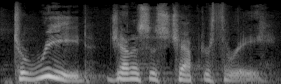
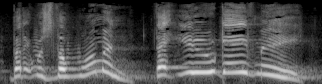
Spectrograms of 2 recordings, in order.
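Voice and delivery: higher, louder protest shifting the blame; Adam pleads his excuse up high and loud; defensive Adam; 7 semitones higher, 9 dB louder than usual. Acted. Adam blames Eve before God.

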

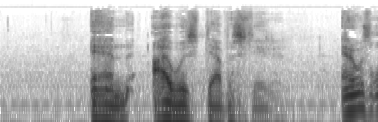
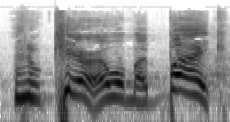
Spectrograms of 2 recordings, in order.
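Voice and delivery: put-on high, louder whiny little boy; whiny kid; 10 dB louder than usual. Boy refuses his mom's comfort, whining like a kid. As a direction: throw a childish tantrum.

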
